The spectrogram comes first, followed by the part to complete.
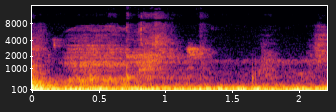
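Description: Quiet room with a low, steady hum and a few faint soft clicks.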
